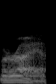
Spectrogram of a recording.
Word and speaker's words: Mariah: I always say her name wrong because it has a it's Y. spelled a little different. Yeah. Mary A, but it's Mariah.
